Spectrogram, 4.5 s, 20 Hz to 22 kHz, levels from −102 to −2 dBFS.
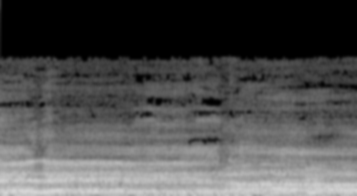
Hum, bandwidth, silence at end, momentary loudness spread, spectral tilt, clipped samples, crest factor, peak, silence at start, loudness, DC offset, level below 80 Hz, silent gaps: none; 15.5 kHz; 0 s; 4 LU; -3 dB/octave; under 0.1%; 14 dB; -4 dBFS; 0 s; -18 LUFS; under 0.1%; -64 dBFS; none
